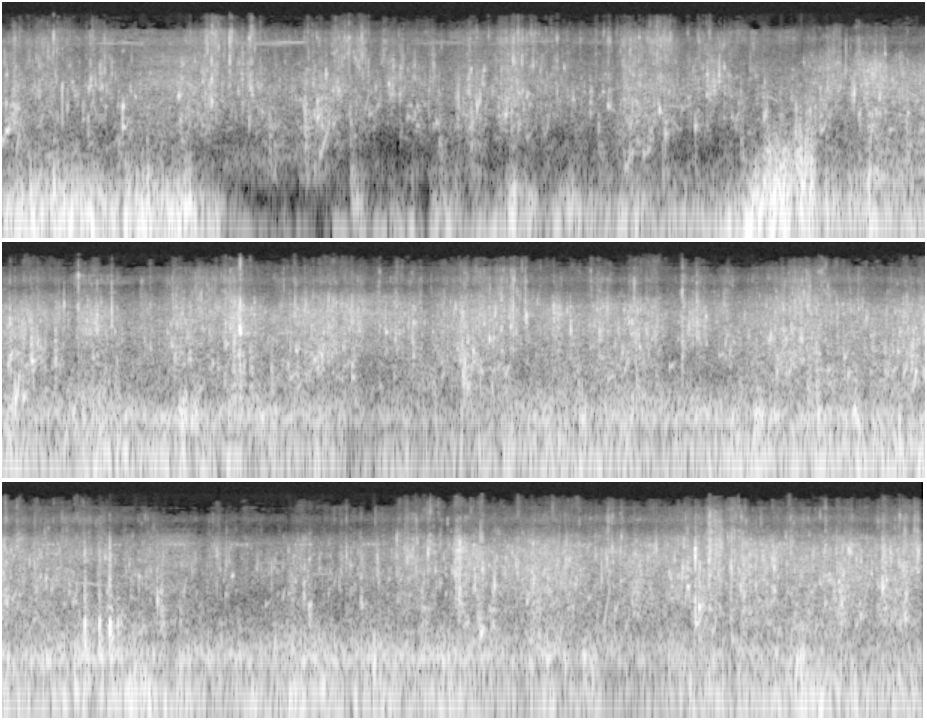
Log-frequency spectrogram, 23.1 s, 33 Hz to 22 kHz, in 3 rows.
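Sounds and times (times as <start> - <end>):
wind rumble on microphone: 0.0 - 2.2, 2.8 - 23.0
water splashing against kayak: 0.0 - 23.0.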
